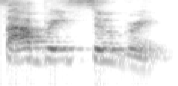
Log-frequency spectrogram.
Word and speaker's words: Sabri Suby: I'm sorry if I'm mispronouncing it. That's how I say it. It's Sabri Subry. Okay. Sabri Suby.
